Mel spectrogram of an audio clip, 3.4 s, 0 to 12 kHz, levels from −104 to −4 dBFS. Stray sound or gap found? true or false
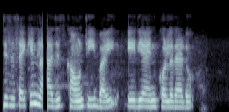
false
